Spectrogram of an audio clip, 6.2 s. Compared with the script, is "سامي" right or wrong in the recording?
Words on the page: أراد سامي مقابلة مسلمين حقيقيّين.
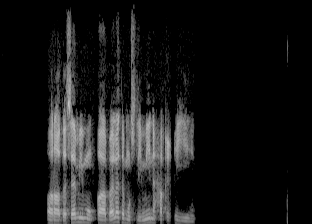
right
